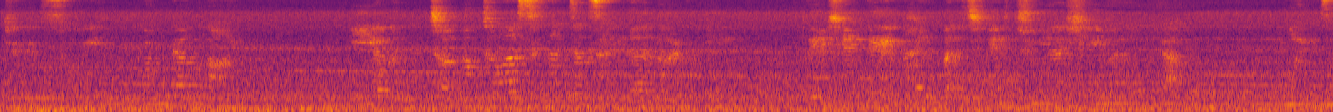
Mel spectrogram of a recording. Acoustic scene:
subway train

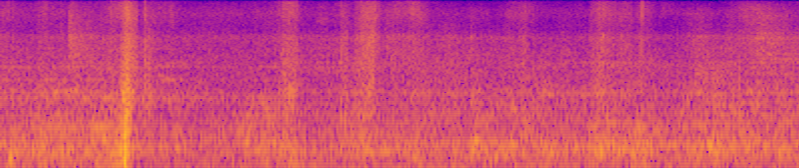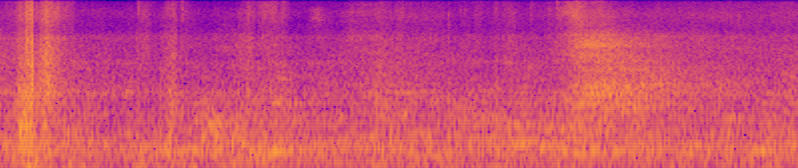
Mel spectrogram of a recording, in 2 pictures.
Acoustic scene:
restaurant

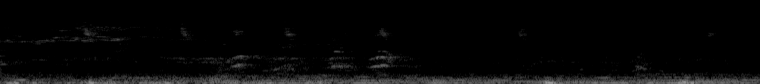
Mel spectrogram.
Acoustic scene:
park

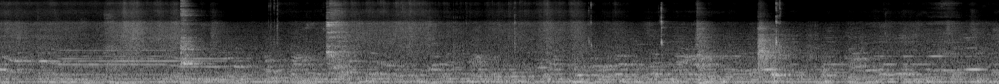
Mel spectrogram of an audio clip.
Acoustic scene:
cafe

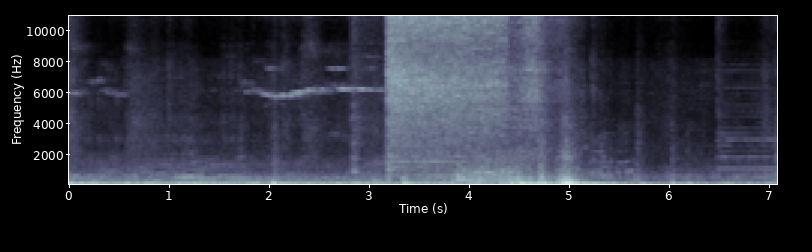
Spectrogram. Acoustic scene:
bus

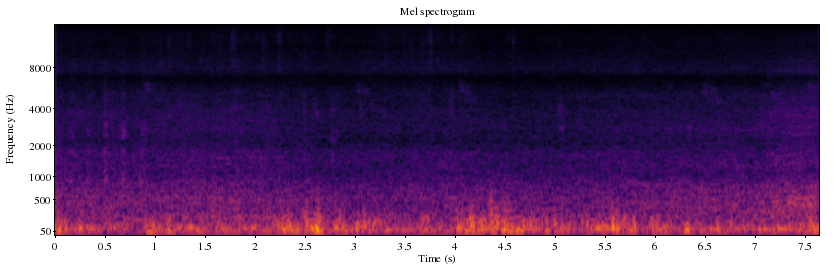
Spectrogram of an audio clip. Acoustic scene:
residential area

